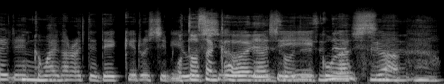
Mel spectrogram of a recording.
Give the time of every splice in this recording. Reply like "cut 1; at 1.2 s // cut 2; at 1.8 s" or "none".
cut 1; at 1.7 s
